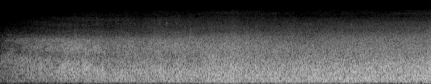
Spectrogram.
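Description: Ocean surf washing onto a sandy beach: a steady rushing noise that swells over the first second and then holds.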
